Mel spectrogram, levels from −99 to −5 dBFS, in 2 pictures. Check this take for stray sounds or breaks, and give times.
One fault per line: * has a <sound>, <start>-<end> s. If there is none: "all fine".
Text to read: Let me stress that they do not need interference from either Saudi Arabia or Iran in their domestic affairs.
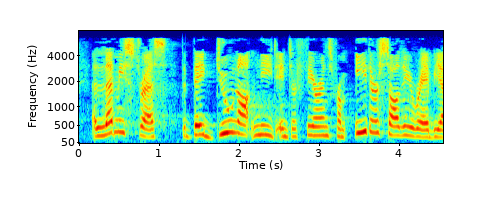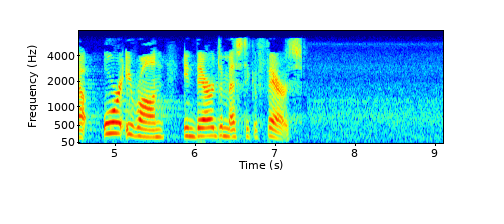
all fine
